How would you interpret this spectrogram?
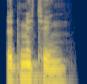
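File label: "admitting", British English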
